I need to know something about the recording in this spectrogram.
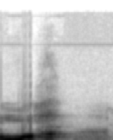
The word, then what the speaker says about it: loch: was a guttural sound, like in the Scots dialect when they talk about a lake, they call it a loch.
